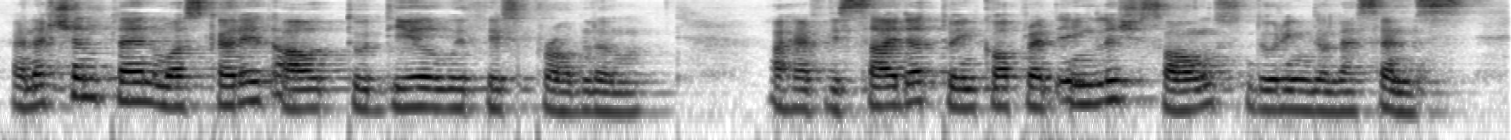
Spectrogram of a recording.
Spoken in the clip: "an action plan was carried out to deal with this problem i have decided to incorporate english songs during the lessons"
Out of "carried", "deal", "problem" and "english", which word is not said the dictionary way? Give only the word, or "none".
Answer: none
